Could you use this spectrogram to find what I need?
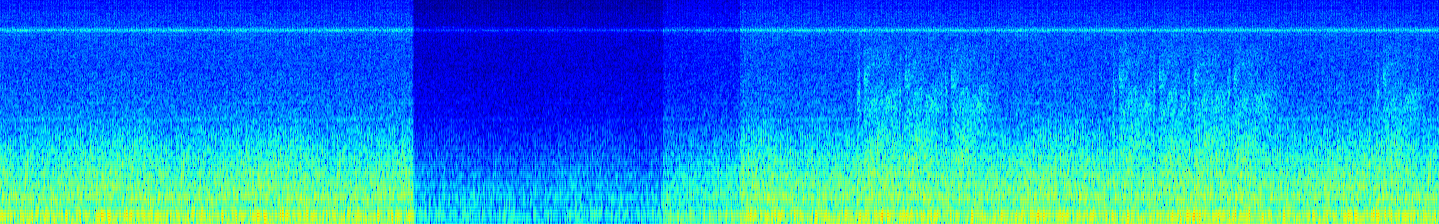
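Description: A helicopter's rotor and engine drone steadily.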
